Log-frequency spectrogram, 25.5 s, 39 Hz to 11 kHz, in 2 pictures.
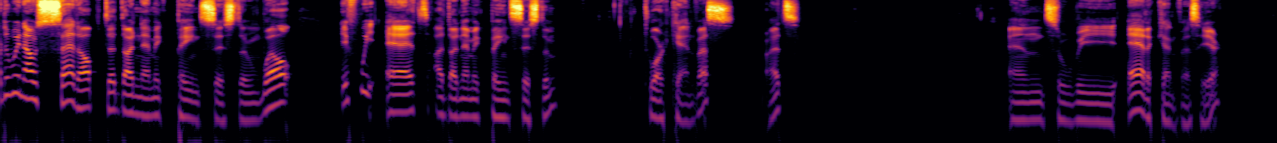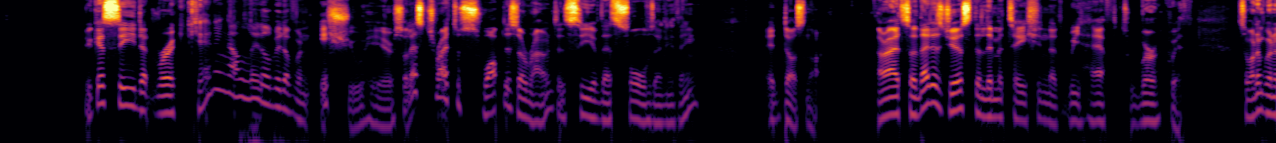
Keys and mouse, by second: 2.4 space, 2.8 space, 7.7 space, 8.3 space, 9.1 space, 9.7 space, 12.6 click, 13.5 space, 19.2 space, 19.9 space.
